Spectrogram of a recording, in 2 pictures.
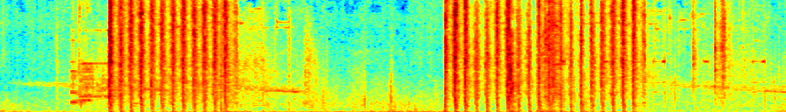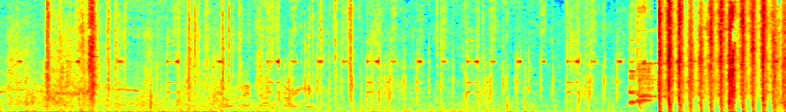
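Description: An assault rifle fires rapid bursts.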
